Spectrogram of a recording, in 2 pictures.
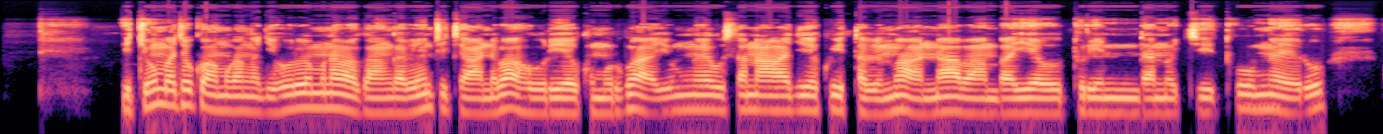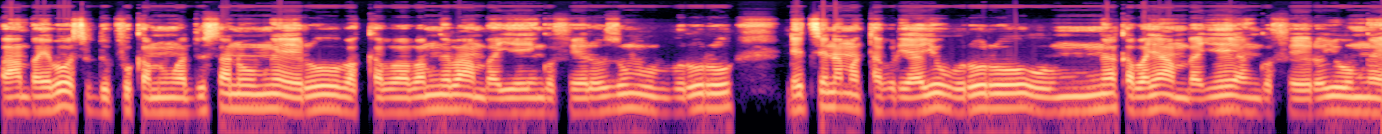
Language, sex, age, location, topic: Kinyarwanda, male, 25-35, Huye, health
